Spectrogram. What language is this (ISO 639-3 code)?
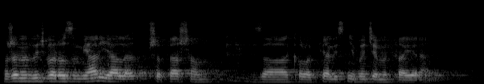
pol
